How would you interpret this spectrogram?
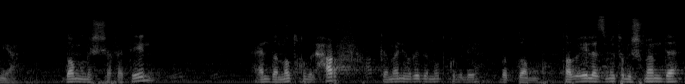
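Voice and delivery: normal talking voice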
